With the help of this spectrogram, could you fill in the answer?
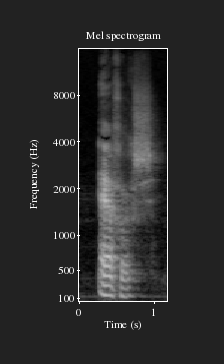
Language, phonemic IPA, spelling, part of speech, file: Dutch, /ˈɛrɣərs/, ergers, adjective, Nl-ergers.ogg
- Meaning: partitive of erger, the comparative degree of erg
